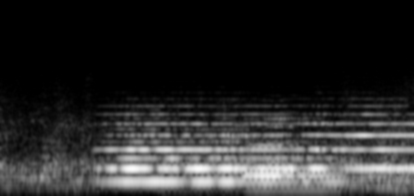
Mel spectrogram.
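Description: A brass band plays a loud sustained chord.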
